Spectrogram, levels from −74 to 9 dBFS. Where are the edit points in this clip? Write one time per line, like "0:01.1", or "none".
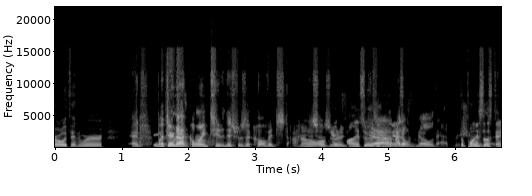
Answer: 0:05.0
